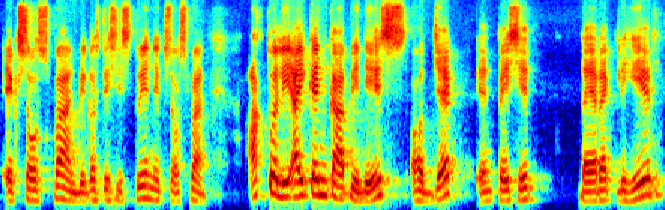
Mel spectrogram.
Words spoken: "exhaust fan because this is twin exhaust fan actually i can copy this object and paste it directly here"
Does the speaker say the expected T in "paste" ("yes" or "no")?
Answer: no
